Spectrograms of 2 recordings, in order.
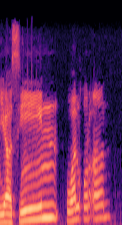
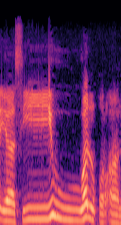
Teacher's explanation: یعنی کلمه ای وقتی میگن به دو وجه خونده شده، مثلا یاسین و القرآن بدون ادغام، به فک الادغام، این یک وجه. وجه دیگر یاسی و القرآن که با ادغام هست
